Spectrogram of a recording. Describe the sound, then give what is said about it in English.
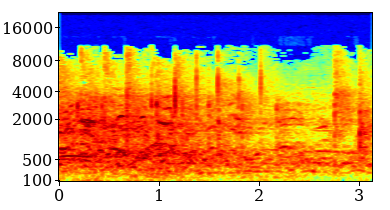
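An audience applauding: a dense, steady patter of many hands clapping for about three seconds, with scattered sharper claps and a murmur of voices mixed in. “Can I applaud to that?”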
